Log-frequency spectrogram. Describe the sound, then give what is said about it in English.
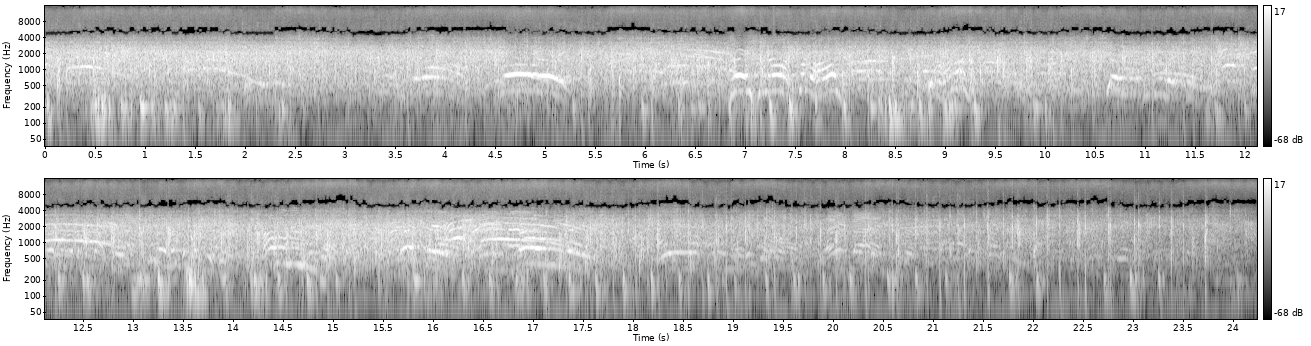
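A crowd at a religious meeting applauds Jesus steadily for over twenty seconds, a dense wash of many hands clapping, with scattered shouts and voices rising through it before it gradually tapers off. “Everybody in this meeting, give Jesus a clap.”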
